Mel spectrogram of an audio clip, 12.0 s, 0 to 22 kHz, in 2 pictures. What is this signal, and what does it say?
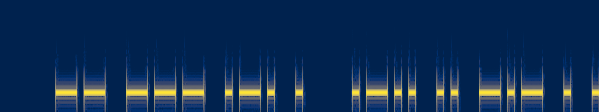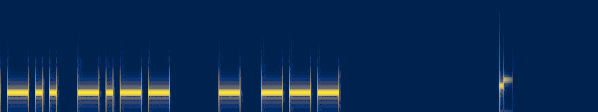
Morse code, heard as a keyed tone, about 17 wpm, 700 Hz. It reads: MORE LIKELY TO
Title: Sets of 3 Words 17wpm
